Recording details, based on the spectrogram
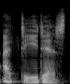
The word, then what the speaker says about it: Adidas: Adidas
